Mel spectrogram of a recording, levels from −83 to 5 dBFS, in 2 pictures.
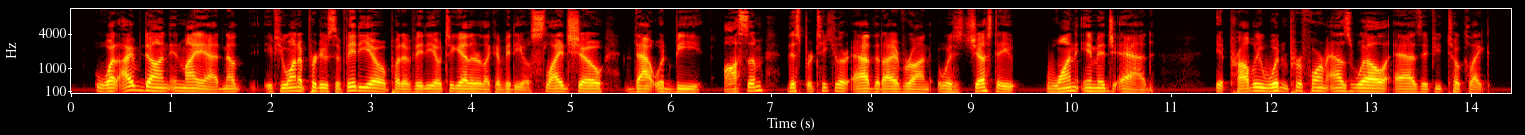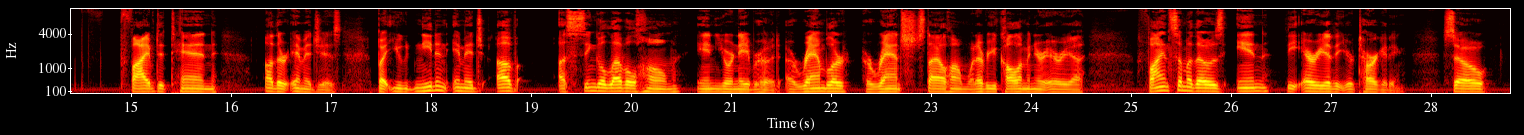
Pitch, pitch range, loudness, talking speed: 115 Hz, 105-125 Hz, -22 LUFS, 190 wpm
